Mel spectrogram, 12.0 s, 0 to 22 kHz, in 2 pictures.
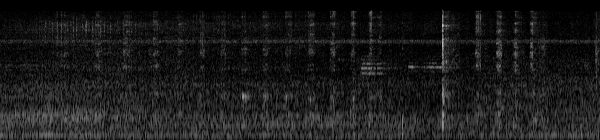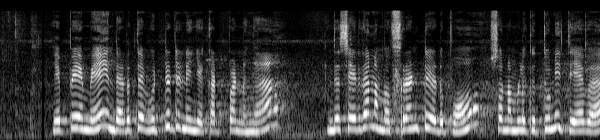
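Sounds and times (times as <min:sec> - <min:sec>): scissors snipping fabric: 0:00.6 - 0:05.5.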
